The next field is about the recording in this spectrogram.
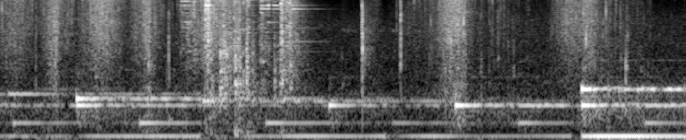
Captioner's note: steel clattering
